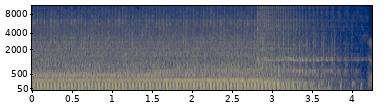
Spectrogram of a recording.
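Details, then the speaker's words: Lawnmower with a primer bulb and broken throttle arm: single-cylinder engine chugs steadily, slightly uneven, then cuts out and coasts to a stop; owner thinks it needs a good service, probably the carburettor. "runs that just wants a frock I will sort out and a good service as well probably carburetor"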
